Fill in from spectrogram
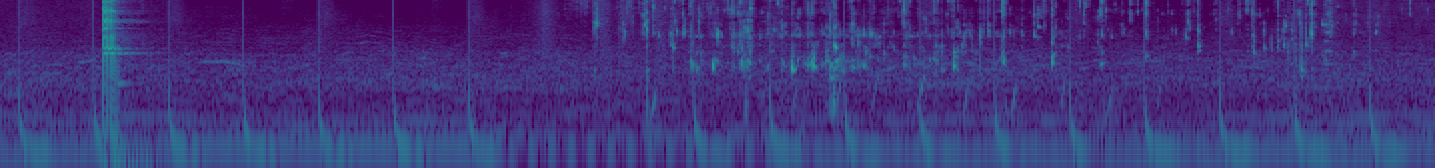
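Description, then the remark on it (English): A sharp glass clink, then champagne poured into glasses, with a fizzy, bubbling hiss building over a steady pattern of small dripping ticks, moderately loud. “Champagne? Here, hold this.”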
